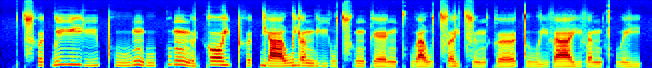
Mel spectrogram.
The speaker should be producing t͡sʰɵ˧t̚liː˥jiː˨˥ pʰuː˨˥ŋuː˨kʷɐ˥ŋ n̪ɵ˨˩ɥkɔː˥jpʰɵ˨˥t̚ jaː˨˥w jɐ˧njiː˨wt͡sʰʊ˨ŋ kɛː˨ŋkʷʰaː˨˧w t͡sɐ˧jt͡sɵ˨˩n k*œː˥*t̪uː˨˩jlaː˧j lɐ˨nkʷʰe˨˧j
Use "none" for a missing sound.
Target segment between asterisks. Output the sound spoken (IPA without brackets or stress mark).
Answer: œː˨˥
